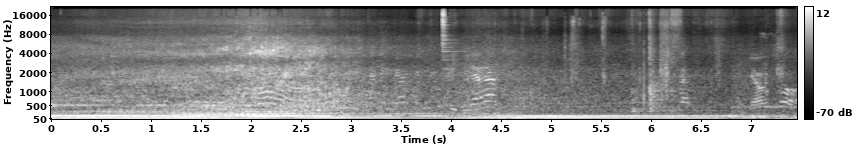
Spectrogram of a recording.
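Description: A three-cylinder four-wheel tractor engine fitted with a 1.1-metre rotary tiller, a Ford 6600, idles loudly and steadily nearby with a low throbbing drone.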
